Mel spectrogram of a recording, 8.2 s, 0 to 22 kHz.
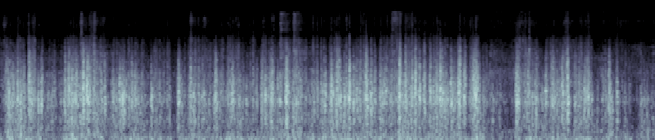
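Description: Rushing wind and running noise at the open window of a moving ÖBB class 5047 diesel railcar, swelling and dipping several times.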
